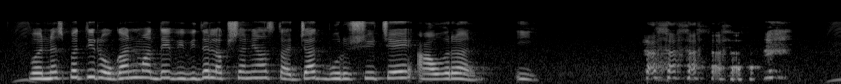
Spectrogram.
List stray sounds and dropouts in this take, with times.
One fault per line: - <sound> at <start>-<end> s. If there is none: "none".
- laugh at 6.4-8.0 s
